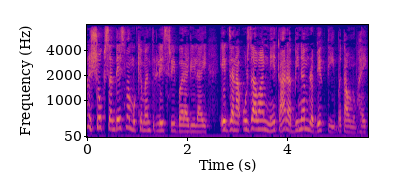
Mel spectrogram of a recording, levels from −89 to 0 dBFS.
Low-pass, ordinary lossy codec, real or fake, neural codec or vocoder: none; none; real; none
